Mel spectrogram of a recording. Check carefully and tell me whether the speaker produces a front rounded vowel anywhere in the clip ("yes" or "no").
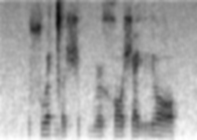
no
